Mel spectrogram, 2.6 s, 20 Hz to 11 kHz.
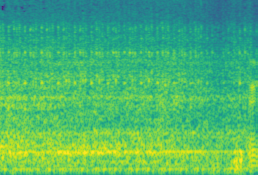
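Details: BMW 335i N54, tuned: uneven, lumpy idle with recurring skip after 4,000 rpm run, one cylinder constantly misfiring with injector shut off for protection, exhaust pipe shaking.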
